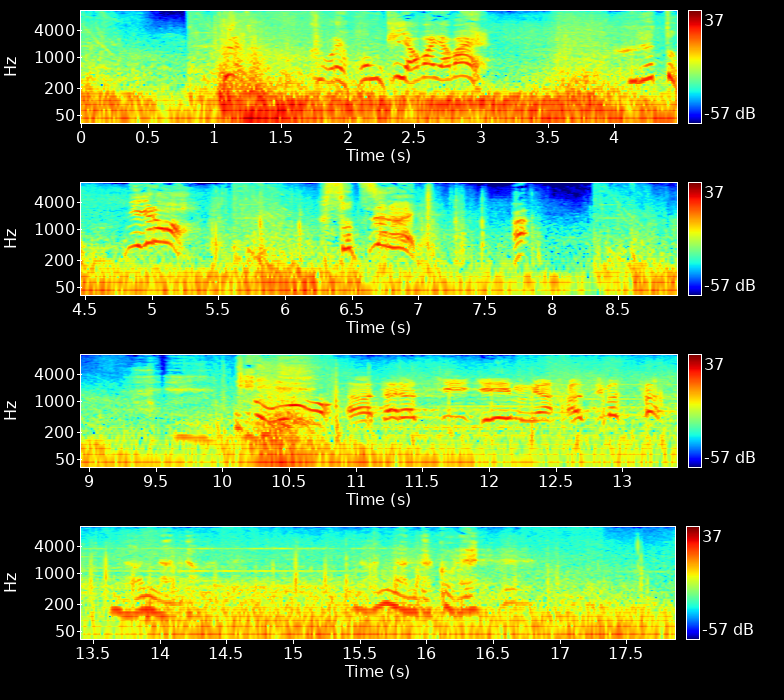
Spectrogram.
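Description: A young man speaks anxiously and urgently.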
